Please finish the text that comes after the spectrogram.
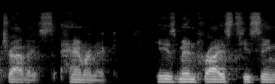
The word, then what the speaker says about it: Hamonic: your defenseman you like, I also like Travis Hamrnick. He's min priced. He's seeing a ton of minutes. So if you have to punt, I don't mind him as well. Yeah, Hamonic.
